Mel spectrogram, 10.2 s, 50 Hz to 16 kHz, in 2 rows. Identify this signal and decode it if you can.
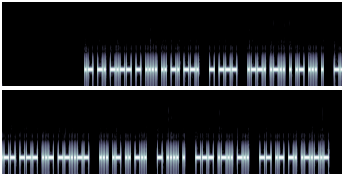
Morse code, heard as a keyed tone, about 50 wpm, 700 Hz. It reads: ANYTHING TO PLEASE YOU, SAID THE OLD MAN.
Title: Sentences from Top 1500 Words 50wpm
